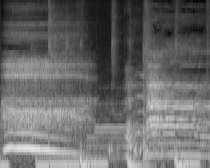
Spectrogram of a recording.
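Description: A breathy, gasping exclamation of delight from a person's voice, falling in pitch, with a second short voiced sound near the end, over background music with a steady bass line.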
